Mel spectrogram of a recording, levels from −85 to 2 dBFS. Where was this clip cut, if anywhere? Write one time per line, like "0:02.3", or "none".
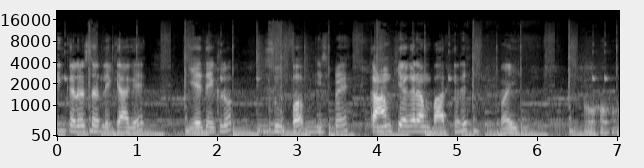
none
